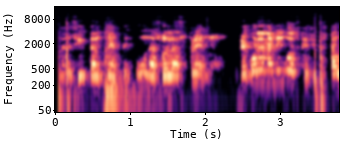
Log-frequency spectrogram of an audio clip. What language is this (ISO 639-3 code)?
spa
